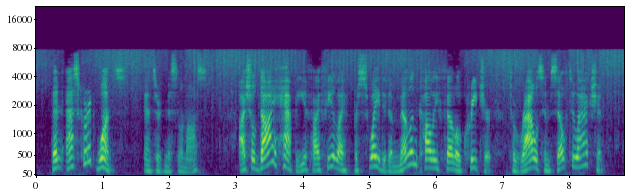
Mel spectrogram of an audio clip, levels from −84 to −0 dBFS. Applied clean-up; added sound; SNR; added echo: none; Rattle / Rattle (instrument); 20 dB; none.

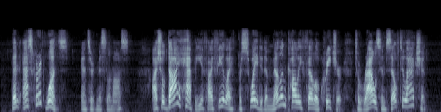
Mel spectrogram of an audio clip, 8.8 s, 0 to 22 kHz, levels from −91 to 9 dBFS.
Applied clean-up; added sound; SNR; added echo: none; none; none; none.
